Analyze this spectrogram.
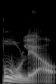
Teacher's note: So you add 不 了, like fourth tone, second tone, 不 了 on the end of a verb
